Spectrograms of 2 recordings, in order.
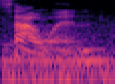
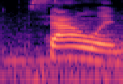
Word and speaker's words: Samhain: So how do you pronounce it? It's Samhain, Samhain.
